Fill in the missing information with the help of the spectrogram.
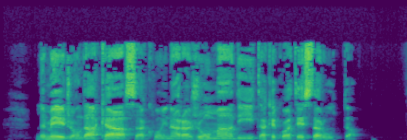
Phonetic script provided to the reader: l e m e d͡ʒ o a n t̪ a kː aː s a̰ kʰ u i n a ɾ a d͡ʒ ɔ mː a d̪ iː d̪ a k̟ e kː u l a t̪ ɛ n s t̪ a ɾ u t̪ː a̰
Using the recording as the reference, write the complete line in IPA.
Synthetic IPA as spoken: l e m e d͡ʒ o a n d̪ a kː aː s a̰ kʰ u i n a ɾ a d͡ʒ u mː a d̪ iː t̪ a k̟ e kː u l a t̪ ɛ s t̪ a ɾ u t̪ː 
